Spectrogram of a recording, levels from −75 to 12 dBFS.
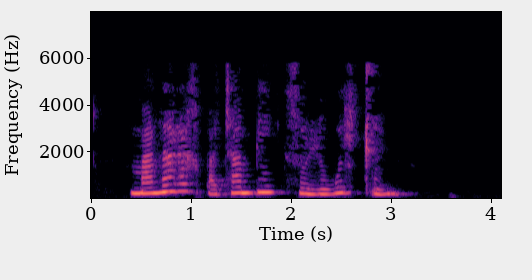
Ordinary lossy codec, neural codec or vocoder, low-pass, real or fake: MP3, 24 kbps; vocoder, 22.05 kHz, 80 mel bands, WaveNeXt; 7.2 kHz; fake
